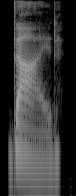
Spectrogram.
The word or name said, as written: guide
